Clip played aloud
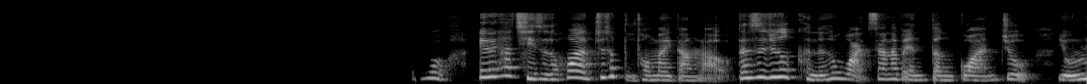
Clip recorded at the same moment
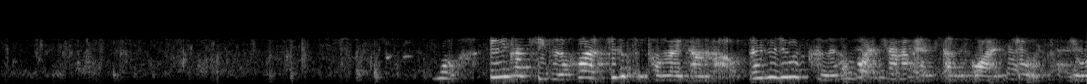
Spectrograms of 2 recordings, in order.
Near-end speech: present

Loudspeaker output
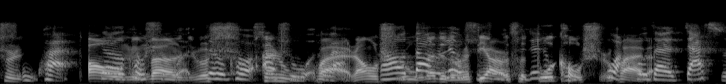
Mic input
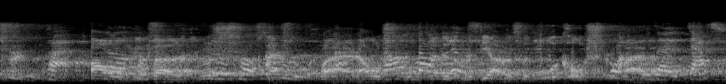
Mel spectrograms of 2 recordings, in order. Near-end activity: none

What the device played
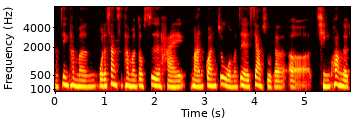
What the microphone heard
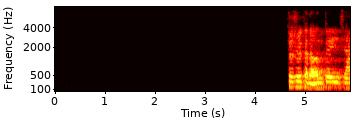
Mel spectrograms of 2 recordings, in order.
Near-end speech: present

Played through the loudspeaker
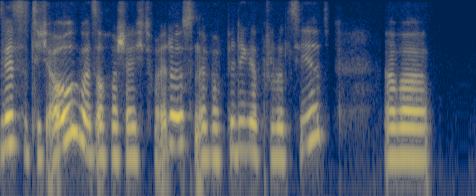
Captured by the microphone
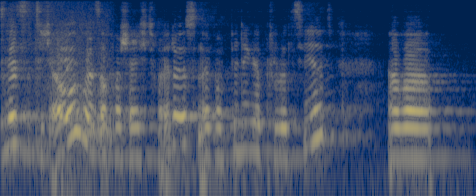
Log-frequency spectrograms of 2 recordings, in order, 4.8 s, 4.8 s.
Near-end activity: none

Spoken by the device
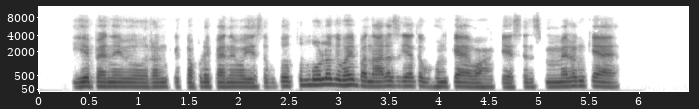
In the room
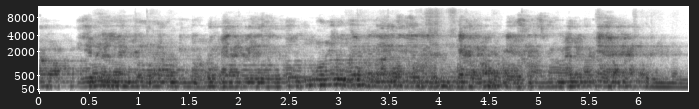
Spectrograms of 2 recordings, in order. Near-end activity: present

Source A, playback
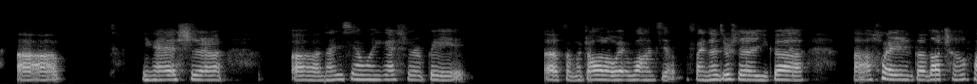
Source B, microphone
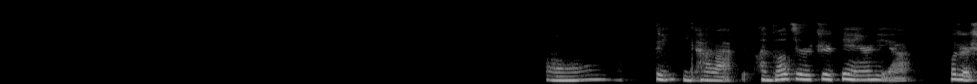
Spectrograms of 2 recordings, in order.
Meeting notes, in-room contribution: present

